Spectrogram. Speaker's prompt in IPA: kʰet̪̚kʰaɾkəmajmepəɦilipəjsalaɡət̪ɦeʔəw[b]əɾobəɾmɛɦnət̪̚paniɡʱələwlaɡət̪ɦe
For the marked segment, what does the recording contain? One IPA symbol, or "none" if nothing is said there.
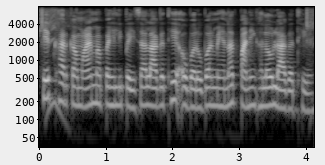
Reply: b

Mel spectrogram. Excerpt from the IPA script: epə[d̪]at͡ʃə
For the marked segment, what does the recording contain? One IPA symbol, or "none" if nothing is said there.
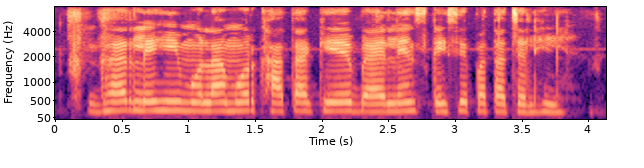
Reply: t̪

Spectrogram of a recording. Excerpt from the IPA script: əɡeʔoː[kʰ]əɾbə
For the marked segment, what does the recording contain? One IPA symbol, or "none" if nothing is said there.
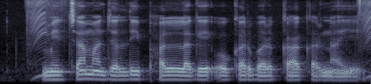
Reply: k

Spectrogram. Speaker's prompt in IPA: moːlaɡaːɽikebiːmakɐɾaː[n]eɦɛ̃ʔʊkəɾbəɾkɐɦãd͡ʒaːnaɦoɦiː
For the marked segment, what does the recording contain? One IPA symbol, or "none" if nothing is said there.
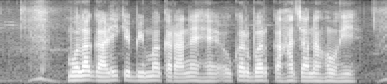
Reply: n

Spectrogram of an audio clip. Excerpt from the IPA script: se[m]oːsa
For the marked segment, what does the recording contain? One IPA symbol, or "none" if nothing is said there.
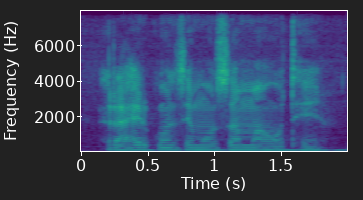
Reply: m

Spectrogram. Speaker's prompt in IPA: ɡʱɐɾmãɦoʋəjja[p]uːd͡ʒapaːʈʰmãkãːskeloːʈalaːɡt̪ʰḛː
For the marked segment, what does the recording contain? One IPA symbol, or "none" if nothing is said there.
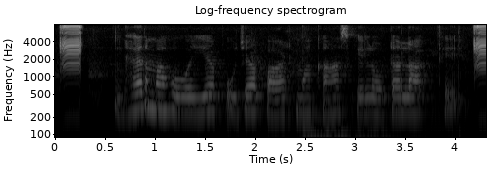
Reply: p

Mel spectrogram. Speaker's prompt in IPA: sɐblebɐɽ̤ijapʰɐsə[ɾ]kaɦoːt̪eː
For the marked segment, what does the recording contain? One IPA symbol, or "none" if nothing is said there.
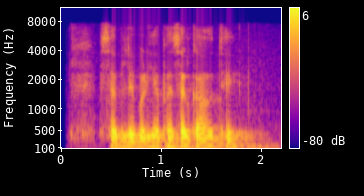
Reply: l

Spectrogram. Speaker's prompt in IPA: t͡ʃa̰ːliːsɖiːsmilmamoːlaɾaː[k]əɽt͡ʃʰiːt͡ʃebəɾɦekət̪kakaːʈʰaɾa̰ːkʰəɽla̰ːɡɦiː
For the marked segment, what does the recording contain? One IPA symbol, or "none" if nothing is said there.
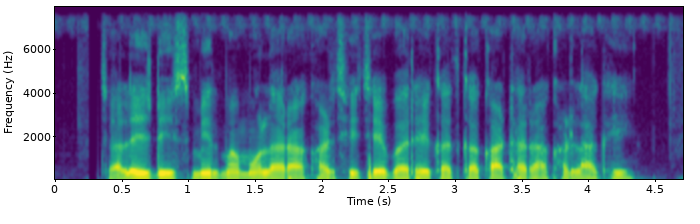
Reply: kʰ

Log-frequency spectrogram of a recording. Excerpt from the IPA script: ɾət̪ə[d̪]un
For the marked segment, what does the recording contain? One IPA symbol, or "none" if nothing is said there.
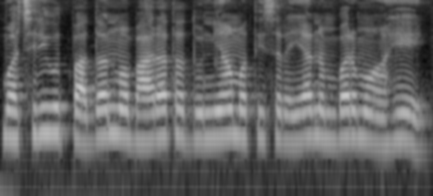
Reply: d̪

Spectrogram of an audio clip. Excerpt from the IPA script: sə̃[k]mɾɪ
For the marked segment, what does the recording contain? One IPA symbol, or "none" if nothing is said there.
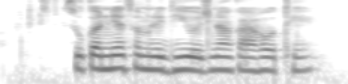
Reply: none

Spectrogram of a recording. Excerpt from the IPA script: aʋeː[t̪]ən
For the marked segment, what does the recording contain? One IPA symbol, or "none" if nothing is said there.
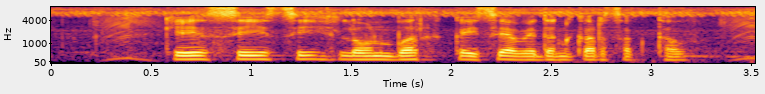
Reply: d̪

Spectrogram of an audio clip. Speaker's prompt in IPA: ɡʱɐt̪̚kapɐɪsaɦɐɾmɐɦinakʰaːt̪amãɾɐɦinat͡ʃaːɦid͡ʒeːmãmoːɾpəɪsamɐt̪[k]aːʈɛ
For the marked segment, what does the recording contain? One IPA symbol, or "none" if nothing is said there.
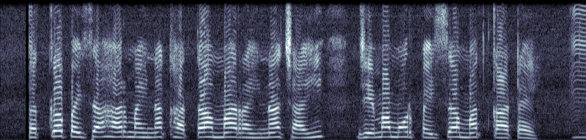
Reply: k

